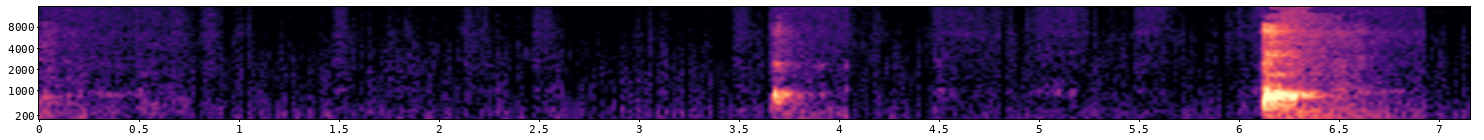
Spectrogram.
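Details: Hiccups in a 6-month-old baby: two short, abrupt catches of breath a few seconds apart in a quiet room.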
